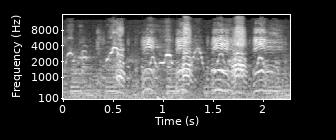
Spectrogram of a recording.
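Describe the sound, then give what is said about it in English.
Seabirds including red-tailed tropicbirds, masked boobies and noddies call at a noisy colony. Harsh, honking, overlapping cries repeat continuously in a loud chorus. “You've got the diurnal species calling in the daytime, red-tailed tropic birds, masked boobies,”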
